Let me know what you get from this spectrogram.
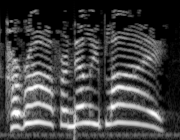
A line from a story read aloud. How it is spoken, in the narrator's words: a young man shouted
